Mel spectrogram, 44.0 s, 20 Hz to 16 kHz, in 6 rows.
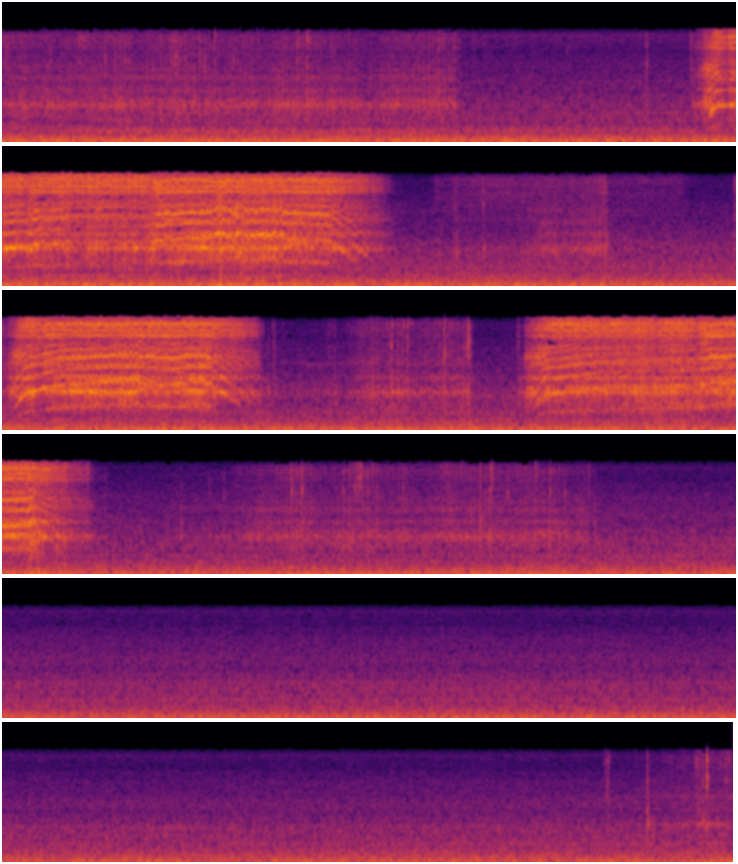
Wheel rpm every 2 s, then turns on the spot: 20, 30, 10, 50, 160, 60, 10, 70, 80, 20, 140, 50, 10, 10, 0, 0, 0, 0, 0, 0, 0, 0.
0-6 12-14 22-28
